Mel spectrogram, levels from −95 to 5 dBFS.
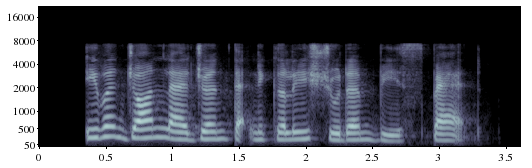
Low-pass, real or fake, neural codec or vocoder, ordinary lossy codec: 7.2 kHz; fake; codec, 16 kHz, 4.8 kbps, FACodec; none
